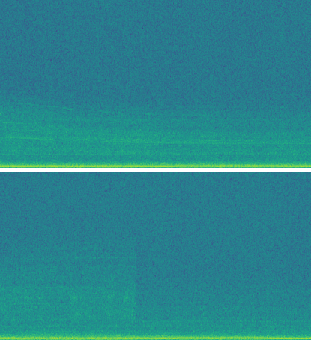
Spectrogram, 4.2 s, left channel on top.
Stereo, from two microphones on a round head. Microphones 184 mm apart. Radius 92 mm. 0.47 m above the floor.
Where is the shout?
I don't hear a shout.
